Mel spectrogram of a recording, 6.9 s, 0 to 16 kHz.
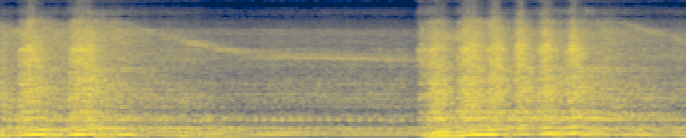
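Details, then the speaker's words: Volvo S60 T5 engine in a front half cut from the car, running with open exhaust: loud raw idle, two quick smooth revs settling back, runs clean. Running after days of crank-no-start. "Well, I'm as happy as can be. It runs, finally. I've been trying to get the car running since Sunday."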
